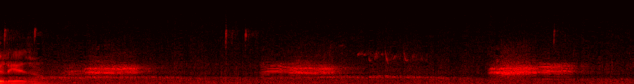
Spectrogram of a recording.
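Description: A crow cawing three times, one harsh call about every two seconds.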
